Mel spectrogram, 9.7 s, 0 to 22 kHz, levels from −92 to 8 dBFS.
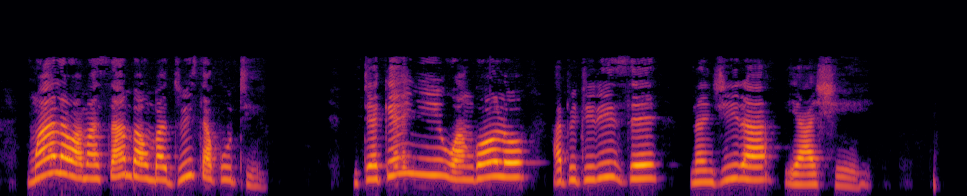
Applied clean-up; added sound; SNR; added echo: none; none; none; none.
